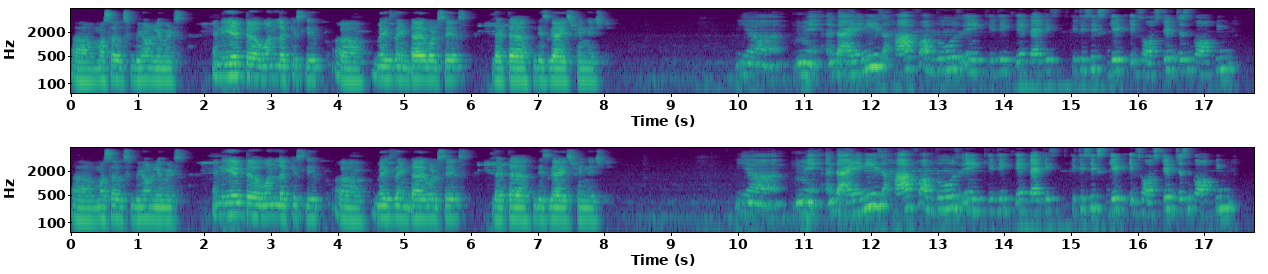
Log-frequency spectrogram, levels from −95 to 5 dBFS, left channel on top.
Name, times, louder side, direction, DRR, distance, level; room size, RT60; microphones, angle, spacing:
voice 1, 0.0-1.7 2.1-5.9 6.3-8.0, left 2 dB, 20° left, 0.6 m, -28 dB
voice 2, 6.2-6.5 10.0-17.5, right 2 dB, 90° right, 0.8 m, -31 dB
3.2 x 2.9 x 2.8 m
head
